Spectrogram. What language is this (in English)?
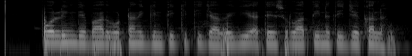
Punjabi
